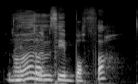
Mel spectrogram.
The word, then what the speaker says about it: Botha: Jag vet skriva B O T H A.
